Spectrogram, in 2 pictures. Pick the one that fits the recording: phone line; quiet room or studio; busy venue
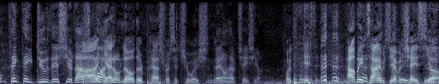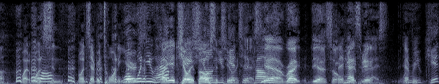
busy venue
